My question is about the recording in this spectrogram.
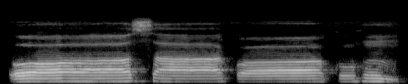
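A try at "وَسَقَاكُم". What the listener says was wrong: কুহুম নয় কুম, কুম, কুম, হ্যাঁ, ও সা ক কুম, কুম, ও সা ক কুম,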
